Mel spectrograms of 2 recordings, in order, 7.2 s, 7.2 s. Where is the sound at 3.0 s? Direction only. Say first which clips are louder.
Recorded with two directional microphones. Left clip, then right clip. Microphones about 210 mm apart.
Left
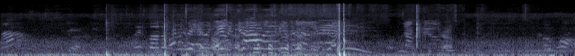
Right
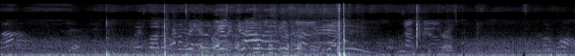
Left 4 dB; 45° right (ahead or behind).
